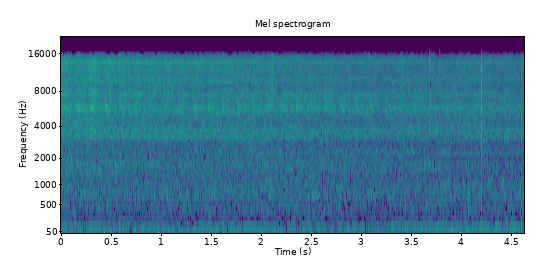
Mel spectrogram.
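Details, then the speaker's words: 1965 Chevrolet Caprice 396 V8, about 98,000 miles, with power brakes, power steering and factory AC, idles with a steady, deep, quiet rumble with no knocks or misses; normal idle. "396 v8 as I mentioned power brakes power steering factory AC and as you can hear it idles extremely nice nice and quiet"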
